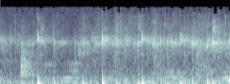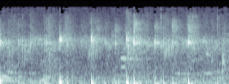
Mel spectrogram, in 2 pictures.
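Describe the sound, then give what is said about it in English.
An audience's many fingers tap in a dense, irregular patter that mimics rainfall, with sharper clicks standing out every half second or so over the steady crackle. “The rain's getting a little louder now.”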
